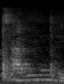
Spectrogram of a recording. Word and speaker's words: 잔디: 이렇게 하나의 형태소 안에서는 디귿과이가 만나도 국의 음마가 일어나지 않아. 여기서는 무게음만 일어나지 않아. 그래서 그대로 그냥 잔디 이렇게 발음되 됩니다.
